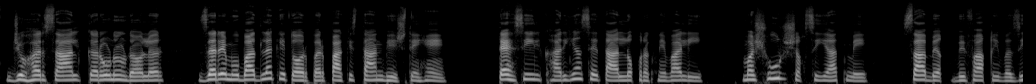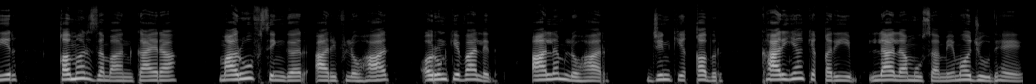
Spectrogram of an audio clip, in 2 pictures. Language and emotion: Urdu, neutral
